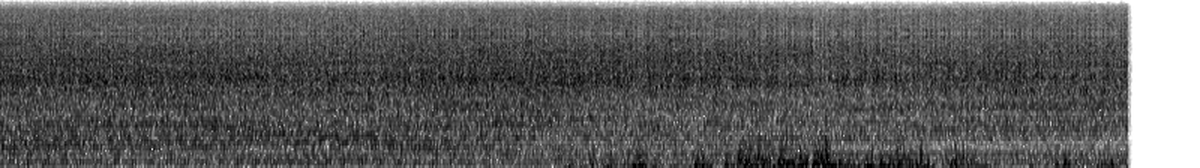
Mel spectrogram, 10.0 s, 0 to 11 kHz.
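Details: 1992 Crown Victoria 4.6L V8 at idle: an even, busy ticking clatter at a few beats a second; source not pinned down, owner suspects low oil pressure and plans to replace the oil pump.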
